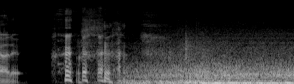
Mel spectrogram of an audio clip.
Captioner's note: chuckles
